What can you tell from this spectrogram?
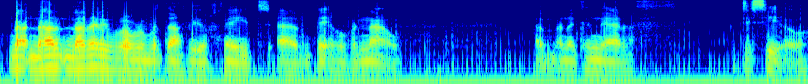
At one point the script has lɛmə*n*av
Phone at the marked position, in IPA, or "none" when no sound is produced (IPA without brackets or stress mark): d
